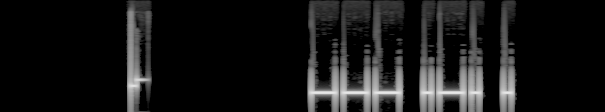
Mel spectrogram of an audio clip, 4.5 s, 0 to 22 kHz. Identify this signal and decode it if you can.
Morse code, heard as a keyed tone, about 20 wpm, 700 Hz. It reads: ORE
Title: Multi-letter Phonemes 20wpm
